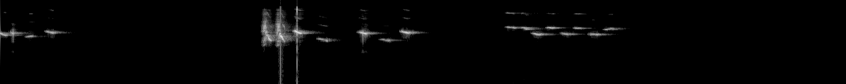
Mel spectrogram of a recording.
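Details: Tit song used as a tutoring recording for goldfinches: short high whistled notes in scattered bursts, with a brief sharp clicking burst in the middle and silent gaps between phrases.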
